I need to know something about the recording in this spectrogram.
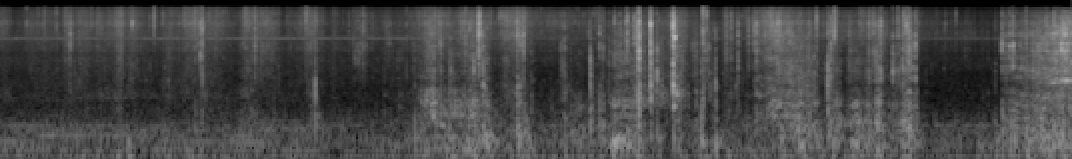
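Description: Plastic sheeting and dry vegetation rustling and crackling as a perforated plastic sheet is handled and lifted off the ground. A few light clicks at first, then louder scraping and crinkling from about four seconds in until shortly before the end.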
